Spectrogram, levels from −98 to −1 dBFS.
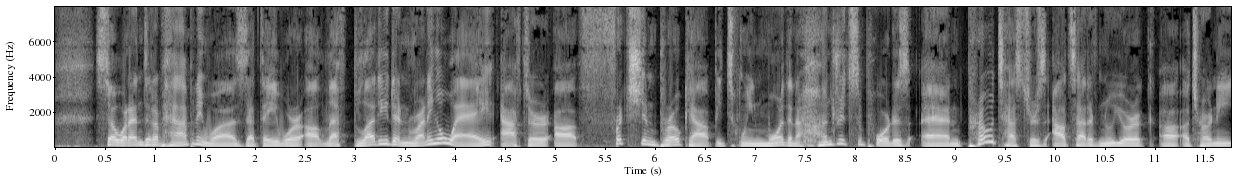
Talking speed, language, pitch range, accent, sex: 170 wpm, English, 105-125 Hz, American, male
